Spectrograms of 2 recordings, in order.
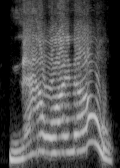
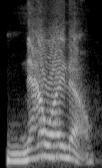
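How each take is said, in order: First: Higher and slow, dawning realization; knowing emphasis. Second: Said in the usual way. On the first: Real, not acted. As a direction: spell out the realization slowly.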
